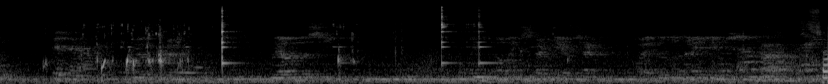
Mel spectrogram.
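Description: Three sharp, ringing clinks of something hard against glass or china, about two seconds in and twice more past the middle, over a low steady room hum.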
